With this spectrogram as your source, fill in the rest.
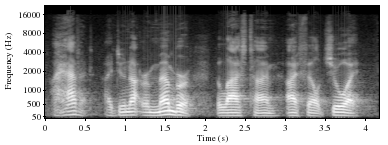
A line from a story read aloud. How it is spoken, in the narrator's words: began to softly cry and say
